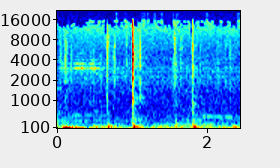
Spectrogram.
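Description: Quick keystrokes on a computer keyboard while entering text into a table in AutoCAD, a handful of crisp clicks in an uneven rhythm, close and fairly quiet, with no talking.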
